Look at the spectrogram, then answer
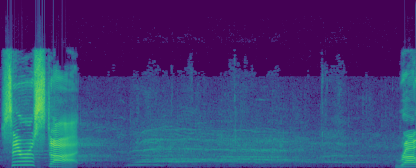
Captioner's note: crowd cheering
